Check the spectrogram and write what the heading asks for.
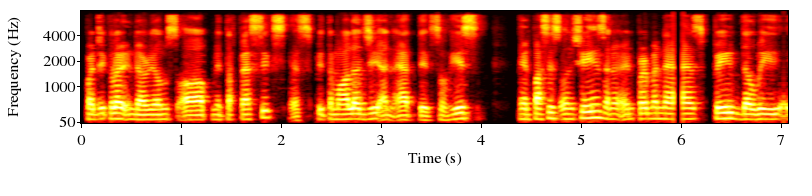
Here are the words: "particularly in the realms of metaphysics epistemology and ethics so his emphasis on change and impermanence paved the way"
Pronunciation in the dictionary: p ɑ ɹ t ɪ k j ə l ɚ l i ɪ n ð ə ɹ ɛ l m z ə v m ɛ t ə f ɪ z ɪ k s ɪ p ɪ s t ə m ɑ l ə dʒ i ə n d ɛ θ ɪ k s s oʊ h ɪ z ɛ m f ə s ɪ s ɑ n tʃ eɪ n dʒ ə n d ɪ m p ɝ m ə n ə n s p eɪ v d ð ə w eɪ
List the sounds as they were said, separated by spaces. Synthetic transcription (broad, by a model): p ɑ ɹ t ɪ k j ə l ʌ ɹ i ɪ n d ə ɹ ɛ l m s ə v m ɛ t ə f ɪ s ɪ k s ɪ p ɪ t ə m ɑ l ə dʒ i ə n d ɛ t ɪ k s s oʊ h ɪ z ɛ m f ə s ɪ s ɑ n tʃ eɪ n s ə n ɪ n p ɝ m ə n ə n s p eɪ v d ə w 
